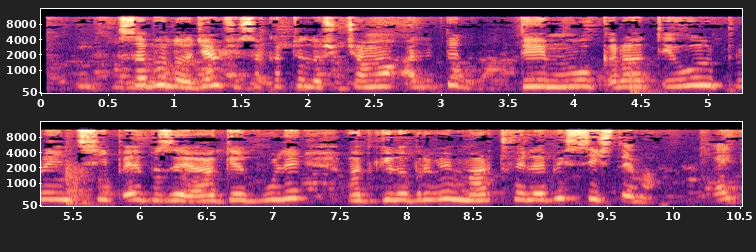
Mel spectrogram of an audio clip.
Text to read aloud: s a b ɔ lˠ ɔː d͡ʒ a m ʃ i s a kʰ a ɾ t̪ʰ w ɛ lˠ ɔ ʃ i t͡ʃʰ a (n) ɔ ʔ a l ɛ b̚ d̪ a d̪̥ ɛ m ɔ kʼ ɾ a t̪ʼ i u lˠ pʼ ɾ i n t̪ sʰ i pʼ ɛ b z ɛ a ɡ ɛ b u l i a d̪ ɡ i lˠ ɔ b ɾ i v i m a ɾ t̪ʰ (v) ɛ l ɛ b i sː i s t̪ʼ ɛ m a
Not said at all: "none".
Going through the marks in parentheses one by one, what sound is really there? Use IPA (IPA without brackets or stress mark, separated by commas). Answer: m, w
